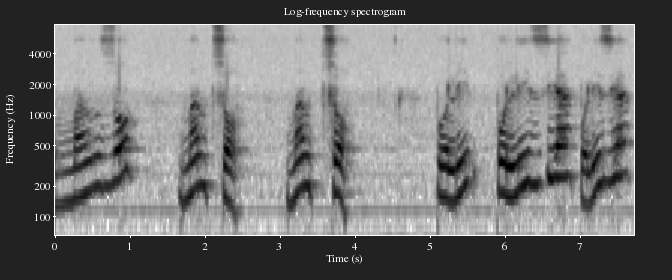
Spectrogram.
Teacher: Z é pronunciado como TS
